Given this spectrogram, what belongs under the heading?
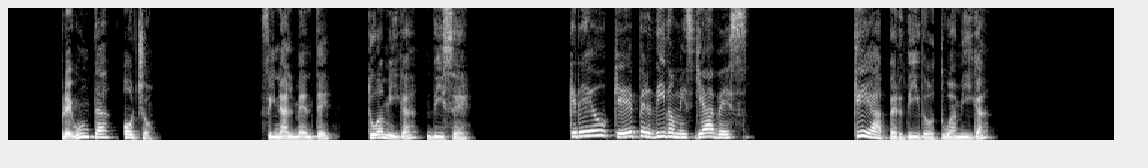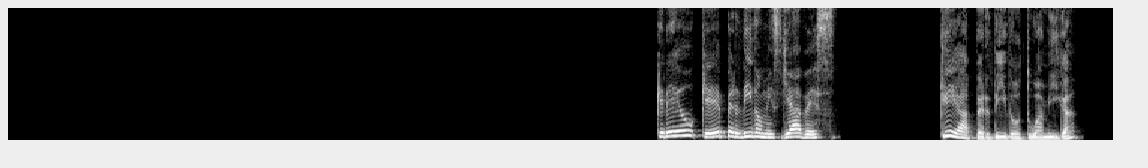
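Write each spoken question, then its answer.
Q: ¿Qué ha perdido tu amiga?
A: sus llaves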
